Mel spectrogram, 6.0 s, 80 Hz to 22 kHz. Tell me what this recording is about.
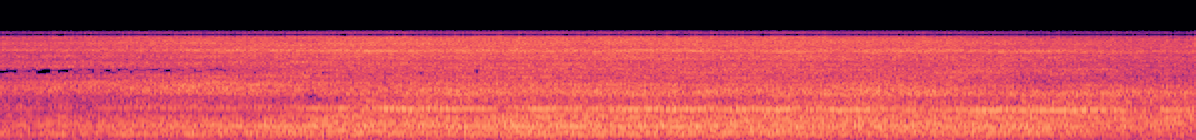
Soundscapes > Urban
Passing Tram 12
A sound of a tram passing by. The sound was recorded from Tampere, next to the tracks on the street. The sound was sampled in a slightly windy afternoon using a phone, Redmi Note 10 Pro. It has been recorded for a course project about sound classification.
outside, city, trolley, field-recording, traffic, tram, street, urban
